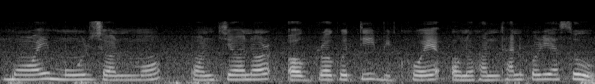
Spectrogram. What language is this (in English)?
Assamese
